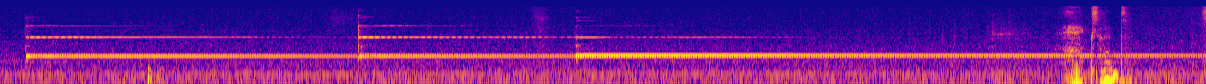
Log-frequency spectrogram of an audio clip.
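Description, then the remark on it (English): A Buddhist gong is struck three times to end a meditation, each strike ringing out in a long, steady metallic hum that slowly fades. A brief rustle follows near the end. “Enjoy the sound of a Buddhist gong.”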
